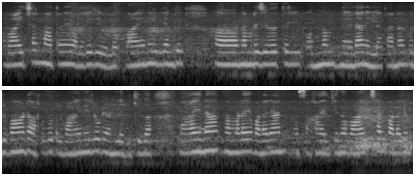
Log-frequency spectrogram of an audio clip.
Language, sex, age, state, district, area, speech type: Malayalam, female, 30-45, Kerala, Thiruvananthapuram, rural, spontaneous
